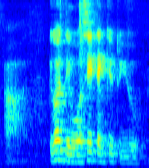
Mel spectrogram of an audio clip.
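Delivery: usual speaking voice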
